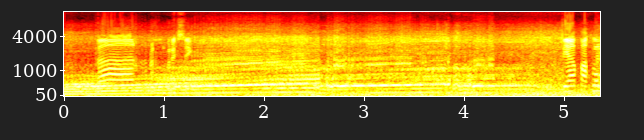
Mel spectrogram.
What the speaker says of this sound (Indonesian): Tiap aku ngegeber tuh suara motor tuh kayak lebih kenceng gitu.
